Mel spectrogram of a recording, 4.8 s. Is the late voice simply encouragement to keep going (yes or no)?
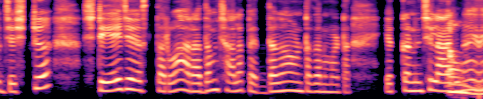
yes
